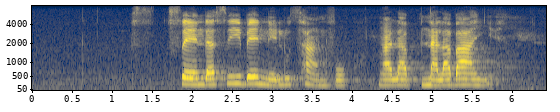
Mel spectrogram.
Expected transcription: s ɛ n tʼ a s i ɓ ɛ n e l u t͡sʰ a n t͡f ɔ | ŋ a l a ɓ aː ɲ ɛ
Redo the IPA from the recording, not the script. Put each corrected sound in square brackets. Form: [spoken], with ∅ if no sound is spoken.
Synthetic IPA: s ɛ n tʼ a s i ɓ ɛ n e l u t͡sʰ a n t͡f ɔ | [n] a l a ɓ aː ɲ ɛ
